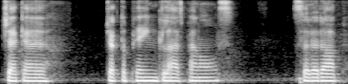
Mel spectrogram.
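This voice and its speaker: A man's voice: medium pitch, slow, clear, resonant tone. A man playing a dwarf-like character in a tabletop roleplay, plainly describing his actions. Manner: flat, matter-of-fact action descriptions. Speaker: player.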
